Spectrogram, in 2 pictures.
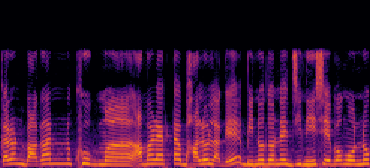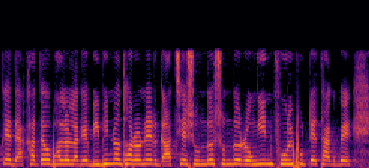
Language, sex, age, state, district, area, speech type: Bengali, female, 18-30, West Bengal, Purulia, rural, spontaneous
